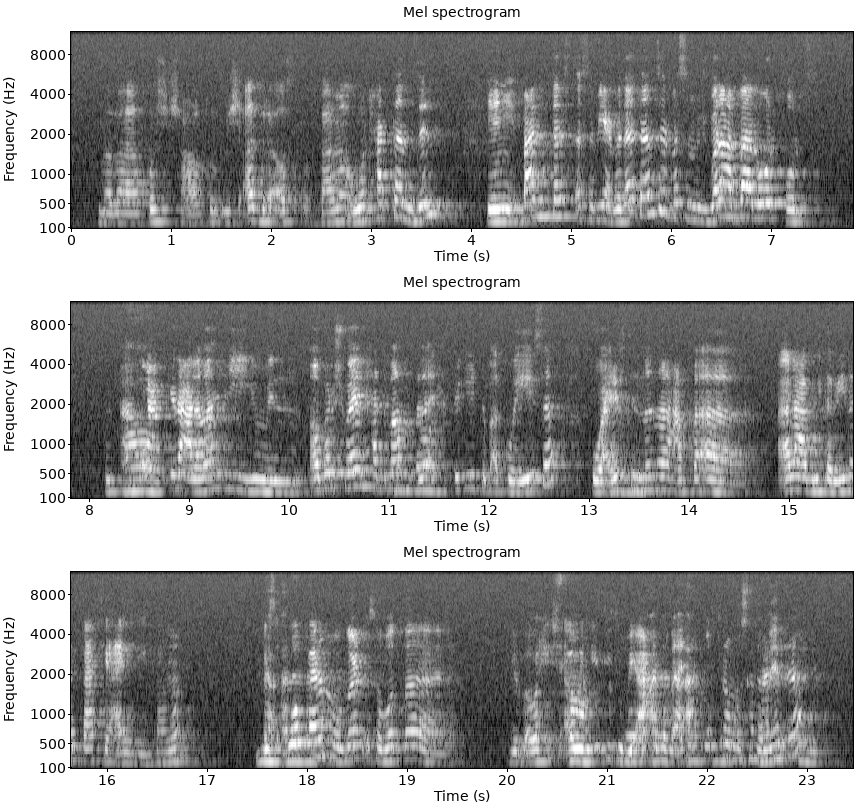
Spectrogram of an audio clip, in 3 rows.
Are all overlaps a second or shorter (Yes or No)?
No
